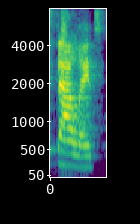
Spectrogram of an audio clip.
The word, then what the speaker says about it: phthalates: yeah so tell its phthalates pronounce it with a th ok anyway um and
